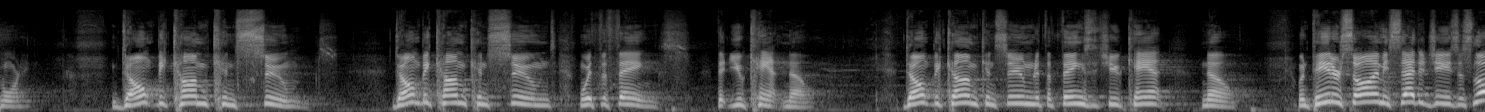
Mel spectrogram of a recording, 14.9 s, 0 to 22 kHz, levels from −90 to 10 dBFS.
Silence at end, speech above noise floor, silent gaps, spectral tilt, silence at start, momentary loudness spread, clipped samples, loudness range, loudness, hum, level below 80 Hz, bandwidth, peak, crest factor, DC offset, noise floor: 0 s; 37 dB; none; -4.5 dB/octave; 0 s; 13 LU; under 0.1%; 5 LU; -21 LUFS; none; -56 dBFS; 16 kHz; -4 dBFS; 18 dB; under 0.1%; -58 dBFS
